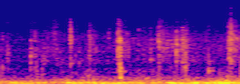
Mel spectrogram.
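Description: Footsteps on a hard dirt path: a few sharp, irregular clicks, about one a second, over a low rumble.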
